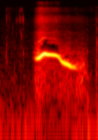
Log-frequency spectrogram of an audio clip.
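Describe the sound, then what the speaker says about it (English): A single long human whistle that rises, holds steady, then glides downward for under a second in otherwise quiet surroundings. "let out a long whistle"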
